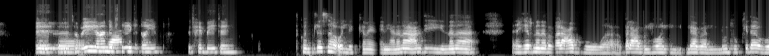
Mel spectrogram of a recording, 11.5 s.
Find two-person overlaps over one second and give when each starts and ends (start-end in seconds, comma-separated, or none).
0.6-2.0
